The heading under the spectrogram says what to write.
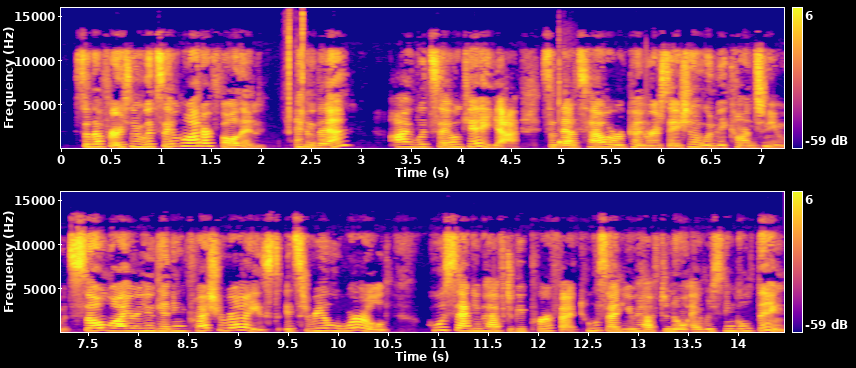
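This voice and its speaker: A woman speaks at a moderate pace in a high voice, her intonation lively. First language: Bengali. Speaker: English-speaking tutor. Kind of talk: tutorial. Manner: casual, conversational.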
